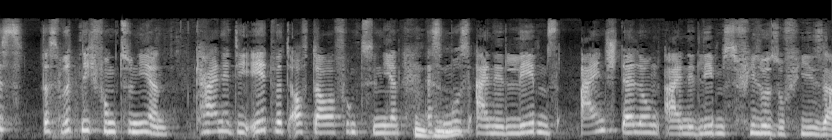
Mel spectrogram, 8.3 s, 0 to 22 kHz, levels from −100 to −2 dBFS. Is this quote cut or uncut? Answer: uncut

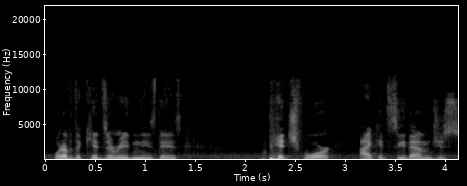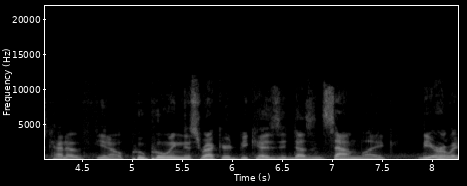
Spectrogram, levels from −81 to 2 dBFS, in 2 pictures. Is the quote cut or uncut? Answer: uncut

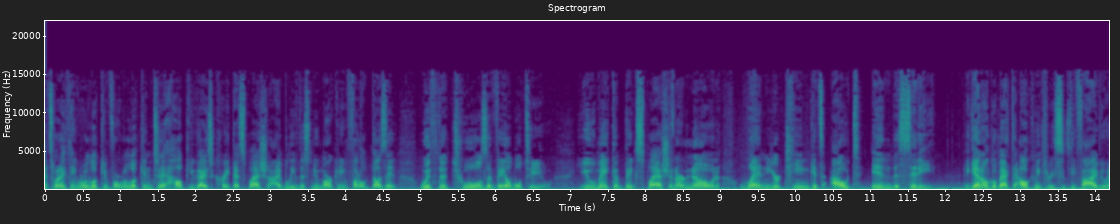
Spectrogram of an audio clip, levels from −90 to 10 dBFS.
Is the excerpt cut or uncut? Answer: uncut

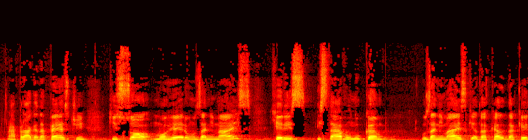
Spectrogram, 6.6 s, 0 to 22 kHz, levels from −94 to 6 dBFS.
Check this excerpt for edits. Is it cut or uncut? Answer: uncut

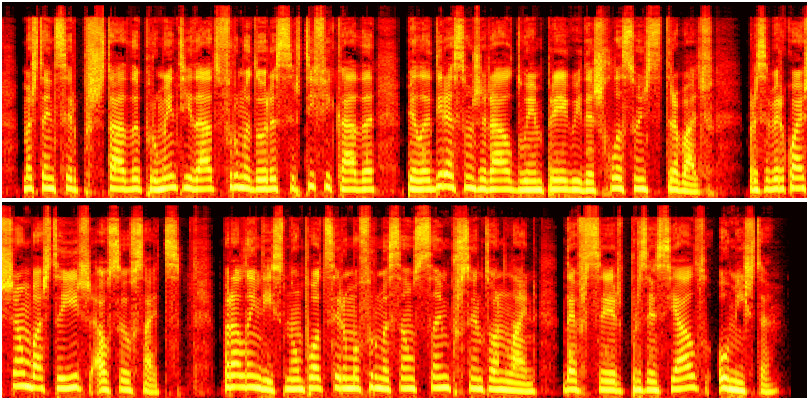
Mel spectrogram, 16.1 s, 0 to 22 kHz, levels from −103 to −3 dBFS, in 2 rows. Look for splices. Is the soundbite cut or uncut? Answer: uncut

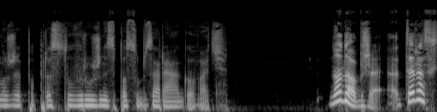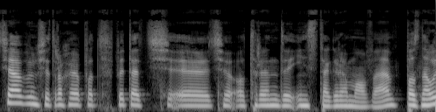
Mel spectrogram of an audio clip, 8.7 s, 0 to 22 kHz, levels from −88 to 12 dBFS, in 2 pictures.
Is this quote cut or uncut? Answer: uncut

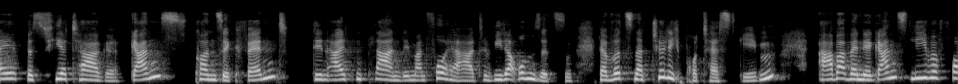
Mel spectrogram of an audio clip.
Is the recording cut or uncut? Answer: uncut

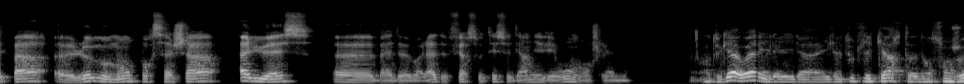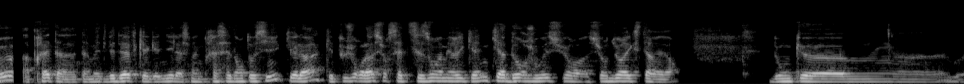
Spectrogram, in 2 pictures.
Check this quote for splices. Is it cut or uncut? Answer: cut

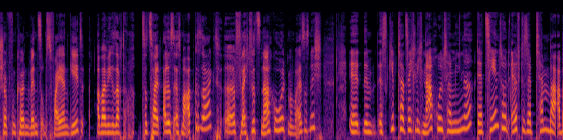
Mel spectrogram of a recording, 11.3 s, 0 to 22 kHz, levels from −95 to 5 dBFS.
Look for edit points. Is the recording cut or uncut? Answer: cut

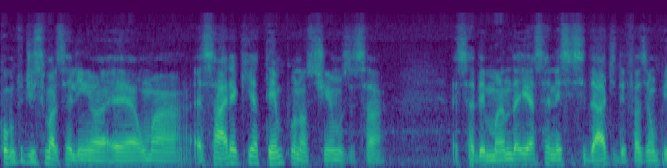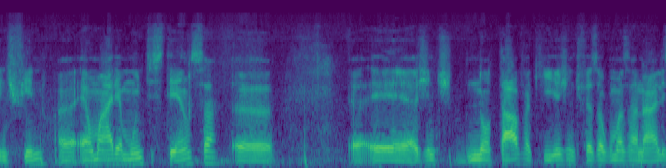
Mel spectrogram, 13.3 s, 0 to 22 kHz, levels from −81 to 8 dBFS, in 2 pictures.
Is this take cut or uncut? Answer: uncut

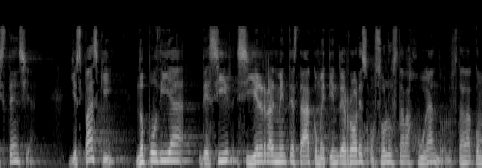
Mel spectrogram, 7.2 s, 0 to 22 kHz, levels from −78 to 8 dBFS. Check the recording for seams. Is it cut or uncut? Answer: uncut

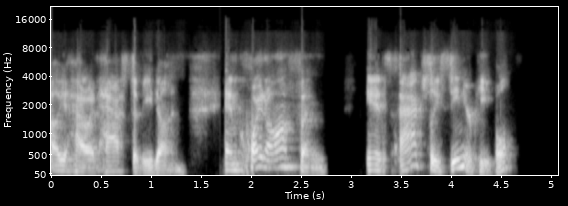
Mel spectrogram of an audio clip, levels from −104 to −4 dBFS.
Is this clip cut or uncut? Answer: uncut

